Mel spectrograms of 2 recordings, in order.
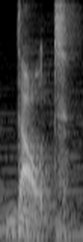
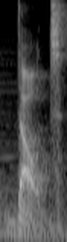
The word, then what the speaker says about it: doubt: A segunda delas, number two, que eu acho que muita gente, muita gente fala errado, é a palavra doubt. Doubt. D-O-U-B-T. Doubt. Uh, bom, a pronúncia é essa, não se fala doubt, por mais que tenha um B ali.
